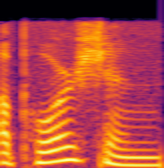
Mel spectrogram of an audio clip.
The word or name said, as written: apportion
